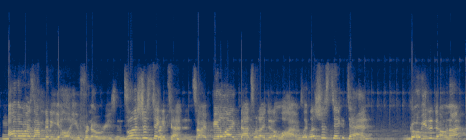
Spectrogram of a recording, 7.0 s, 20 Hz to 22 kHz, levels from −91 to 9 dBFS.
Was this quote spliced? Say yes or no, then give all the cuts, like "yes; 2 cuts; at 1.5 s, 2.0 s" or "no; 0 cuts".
yes; 1 cut; at 6.0 s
